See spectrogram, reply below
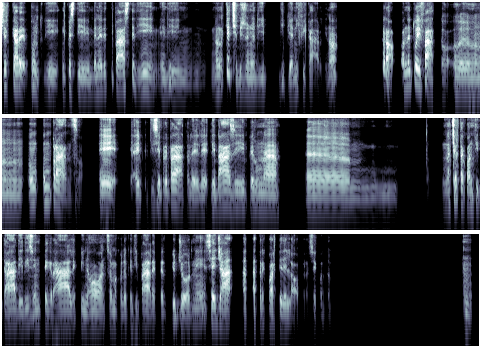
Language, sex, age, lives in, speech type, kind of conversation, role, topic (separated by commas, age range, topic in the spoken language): Italian, male, 60-64, Italy, conversation, advice, advisor, Perché mi capita di saltare pasti sani e scegliere spesso cibo spazzatura?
